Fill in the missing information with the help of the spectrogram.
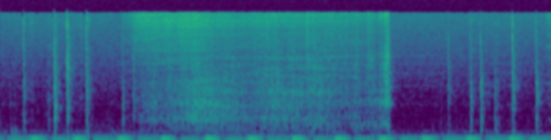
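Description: Long nails tap and scratch on the blank endpaper inside the cover of a blue hardcover book. Quick, crisp taps open the clip, give way to a sustained dry scratching stroke, and then return as a steady run of taps.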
